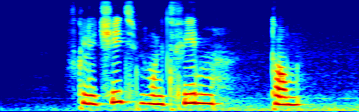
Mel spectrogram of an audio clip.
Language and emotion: Russian, neutral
